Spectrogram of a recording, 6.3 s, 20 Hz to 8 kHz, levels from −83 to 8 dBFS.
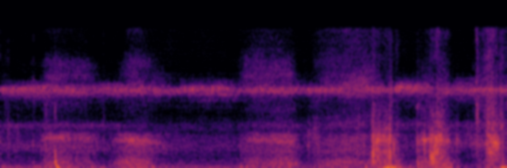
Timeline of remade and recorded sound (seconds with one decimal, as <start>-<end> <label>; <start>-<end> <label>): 0.0-1.7 recorded; 1.7-5.5 remade; 5.5-6.3 recorded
